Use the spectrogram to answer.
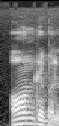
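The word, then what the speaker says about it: honorable: मैन ऑनरेबल मैन नॉट H silent इसमें ठीक है एच और ओ जब साथ में आ जाता है तो ये जो एच है [नाक से की जाने वाली आवाज़] वो साइलेंट हो जाता है और साउंड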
